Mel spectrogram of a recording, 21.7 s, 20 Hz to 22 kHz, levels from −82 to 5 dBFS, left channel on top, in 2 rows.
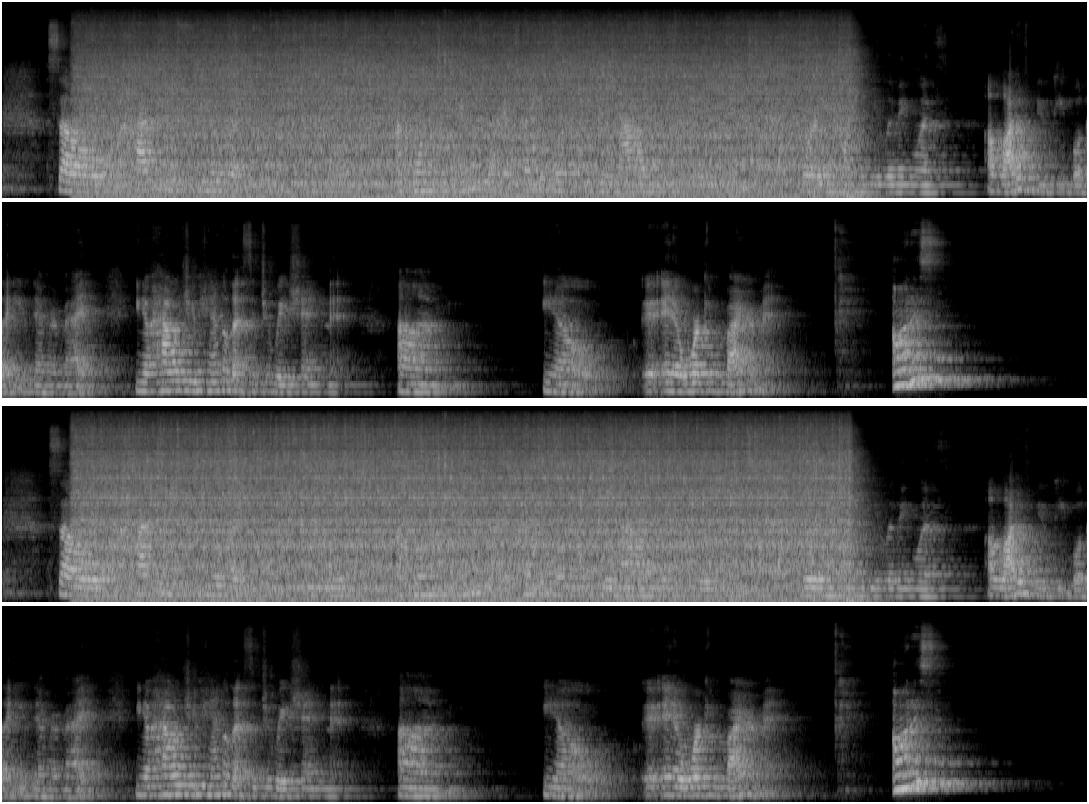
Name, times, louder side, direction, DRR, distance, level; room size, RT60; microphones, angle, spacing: voice 1, 0.0-9.3 9.9-14.2 14.8-15.3 16.3-16.8 17.3-18.6, equal, 65° left, -1 dB, 1.7 m, -30 dB
Stream, 0.7-8.5, right 2 dB, 25° right, 2.1 m, -26 dB
voice 2, 19.8-20.3, right 1 dB, 10° left, -5 dB, 2.9 m, -25 dB
12.5 x 10.5 x 3.0 m, 1.1 s
head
